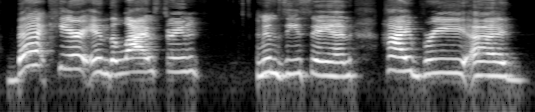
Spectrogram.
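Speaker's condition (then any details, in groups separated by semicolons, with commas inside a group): No condition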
